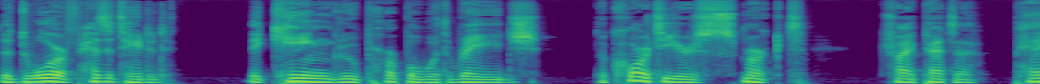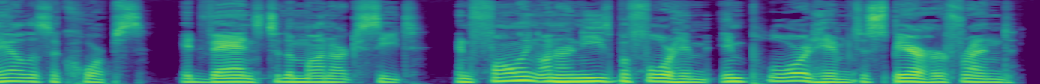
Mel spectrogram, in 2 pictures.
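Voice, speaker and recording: Male narrator for radio horror drama: medium pitch, theatrical scripted reading, dry studio-like sound. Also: fairly even intonation, measured pace, a little mellow, no echo.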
